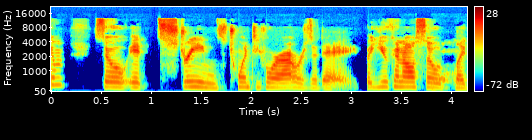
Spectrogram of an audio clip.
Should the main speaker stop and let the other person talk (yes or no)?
no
